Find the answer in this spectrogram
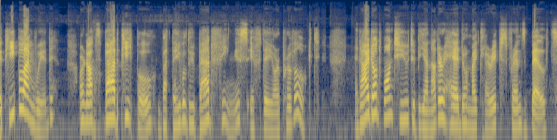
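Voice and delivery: whispering in a character voice. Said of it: "kind of whisper to him".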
